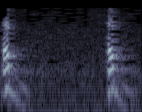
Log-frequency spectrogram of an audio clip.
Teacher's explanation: لما نقول أب أب فتصطدم الشفة العليا مع الشفة السفلى وينقفل المخرج انقفالا تاما · Term: الشدة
